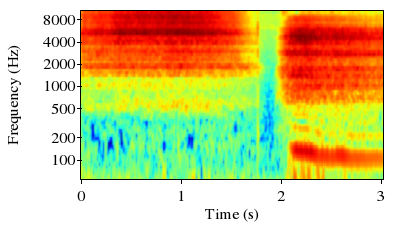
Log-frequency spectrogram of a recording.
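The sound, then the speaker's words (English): A slow, deep inhale, a brief pause, then a long audible exhale with a low, sighing hum to it, during a guided breathing exercise of breathing down into the pelvic floor. “on these next set of breaths, I want you to bring the breath all the way down into your pelvic floor, letting the muscles in your butt relax and really breathing down into your cock or your pussy and connecting with your erotic energy in your body.”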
